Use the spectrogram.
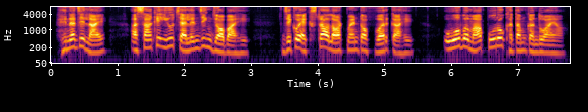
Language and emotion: Sindhi, neutral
